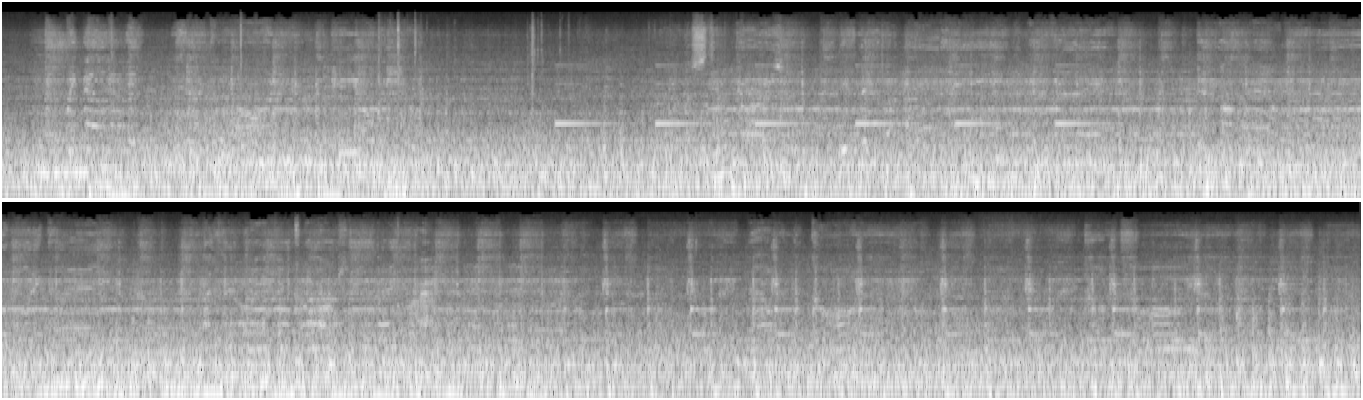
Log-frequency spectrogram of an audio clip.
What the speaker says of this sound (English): Bunch of empty cars. Long train.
